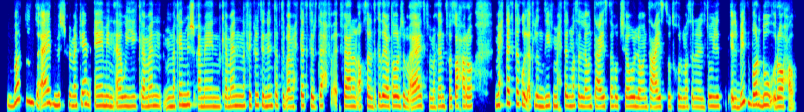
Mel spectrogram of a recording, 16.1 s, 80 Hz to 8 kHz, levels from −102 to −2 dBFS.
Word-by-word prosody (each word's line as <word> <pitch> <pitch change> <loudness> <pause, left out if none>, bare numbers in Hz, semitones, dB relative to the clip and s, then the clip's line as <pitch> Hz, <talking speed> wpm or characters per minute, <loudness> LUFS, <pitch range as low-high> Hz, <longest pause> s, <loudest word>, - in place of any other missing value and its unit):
برضو 375 - +1
أنت 330 -5 +1
قاعد 315 +4 +4
مش 270 +1 0
في 270 - -3
مكان 275 +3 -1
آمن 250 -1 +2
أوي، 240 +1 0
كمان 245 +2 -1
مكان 240 +5 +1
مش 280 -1 +2
أمان، 230 0 -1
كمان 250 +2 -1
فكرة 260 0 -1
إن 245 0 +1
أنت 255 +1 -1
بتبقى 245 -3 -2
محتاج 230 +3 -3
ترتاح 250 +2 0
ف - - -15 0.2
فعلًا 240 -2 +1
أكتر، 225 +3 -2
أنت 230 +1 -5
كده 255 +1 +4
يعتبر 245 +1 +4
بتبقى 235 -4 -2
قاعد 235 +5 +3
في 225 - -8
مكان 240 +3 -2
في 235 -1 -5
صحرا، 240 0 0 0.5
محتاج 275 +4 +2
تاكل 305 -3 +1
أكل 250 -2 0
نضيف، 250 +3 -1
محتاج 250 0 -1
مثلًا 250 -1 -1
لو 230 - -1
أنت 240 +1 -4
عايز 230 +1 +1
تاخد 235 0 -4
شاور 235 0 +2
لو 220 -1 -1
أنت 225 +1 -7
عايز 225 +1 +1
تدخل 235 -1 -3
مثلًا 225 -1 -5
التويلت 240 +3 -1 0.2
البيت 290 - +2
برضه 275 -2 +3
راحه. 230 0 +1
245 Hz, 190 wpm, -24 LUFS, 230-260 Hz, 0.5 s, قاعد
